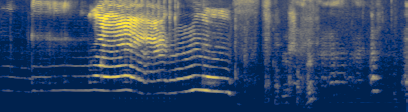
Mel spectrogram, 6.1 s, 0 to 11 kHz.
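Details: A 3-month-old triplet girl (3 weeks corrected age, extremely constipated) cries during a chiropractic Koren Specific Technique adjustment: a high, clear wail of a few seconds breaking into whimpers and fussing; an ordinary infant cry.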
